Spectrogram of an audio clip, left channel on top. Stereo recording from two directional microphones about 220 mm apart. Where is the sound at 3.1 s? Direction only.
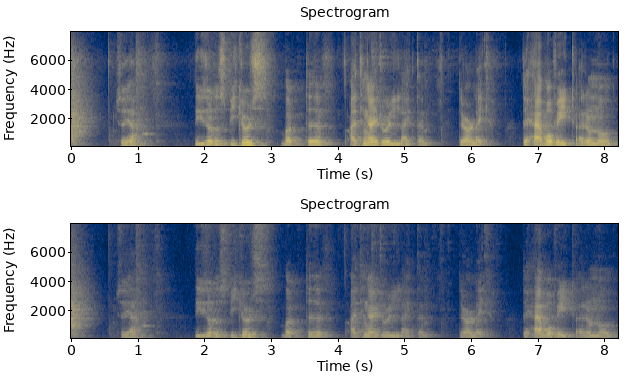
35° left (ahead or behind).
